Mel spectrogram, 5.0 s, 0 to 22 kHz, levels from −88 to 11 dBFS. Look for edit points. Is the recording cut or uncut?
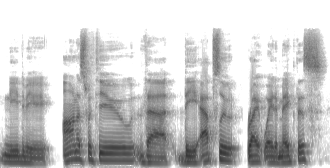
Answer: cut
